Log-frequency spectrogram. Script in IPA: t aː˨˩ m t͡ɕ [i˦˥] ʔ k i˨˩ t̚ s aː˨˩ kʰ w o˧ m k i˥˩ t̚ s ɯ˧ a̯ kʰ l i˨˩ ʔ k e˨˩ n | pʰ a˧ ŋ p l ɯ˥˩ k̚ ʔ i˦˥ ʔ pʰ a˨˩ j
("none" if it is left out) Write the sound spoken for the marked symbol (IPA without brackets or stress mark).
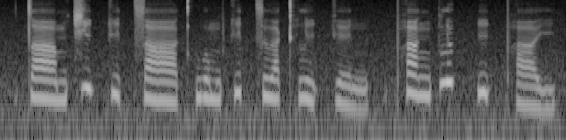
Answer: i˦˥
